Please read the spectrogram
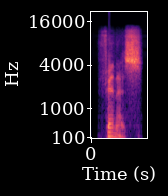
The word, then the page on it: finis: American English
